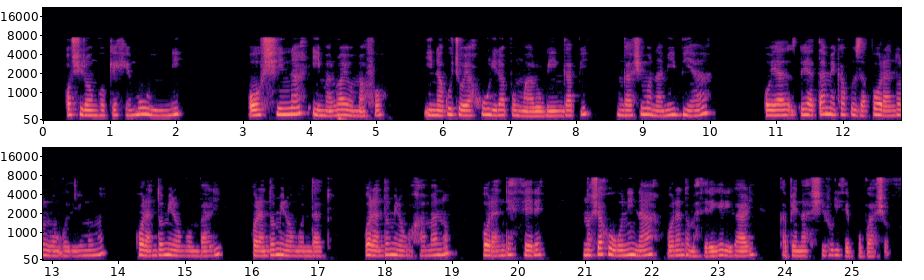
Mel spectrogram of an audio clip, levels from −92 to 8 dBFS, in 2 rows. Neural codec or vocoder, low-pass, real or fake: none; 7.2 kHz; real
